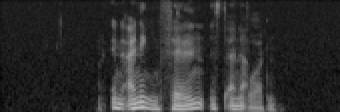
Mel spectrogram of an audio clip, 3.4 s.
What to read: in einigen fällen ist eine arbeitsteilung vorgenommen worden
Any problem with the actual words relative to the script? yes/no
yes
